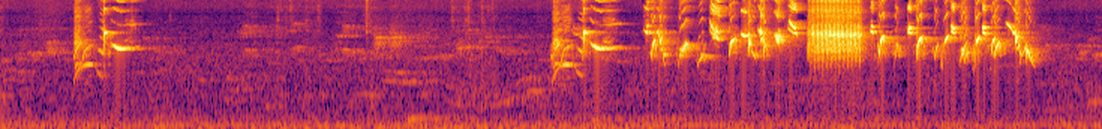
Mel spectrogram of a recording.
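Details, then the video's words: European goldfinch from the wild: a couple of isolated high chirps, a quiet gap of about three seconds, then a lively burst of rapid twittering with one harsh buzzy note in the middle. "GOLDFINCH SINGING"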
